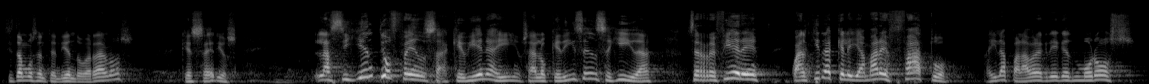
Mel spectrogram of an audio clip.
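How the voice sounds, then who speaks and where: A man preaching a sermon to a congregation, asking them rhetorical questions and swinging between loud and soft. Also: sits high, sing-song, moderate pace. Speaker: pastor.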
